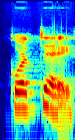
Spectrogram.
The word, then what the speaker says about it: corté: Okay, sí, lo corté, C-O-R-T-E, accent on the E.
